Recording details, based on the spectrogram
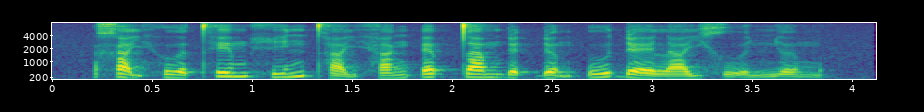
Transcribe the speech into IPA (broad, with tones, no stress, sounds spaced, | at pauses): x a̰˧˨ j h u˨˩ ə̯ t̪ʰ e˧ m h i˨˦ n t̪ʰ a˧˩ j h a˨˦ ŋ ʔ ɛ˦˥ p̚ t̪ a˧ m ɗ ə˨˩ t̚ ɗ ə̰ː˧˨ m ʔ u˨˦ ɗ ɛ˨˩ l a˨˦ j x u˧˩ ə̯ ɲ ə˨˩ m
